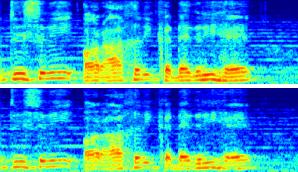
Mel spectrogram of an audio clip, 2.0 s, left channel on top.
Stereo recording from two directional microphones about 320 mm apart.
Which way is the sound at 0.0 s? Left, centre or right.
Left.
